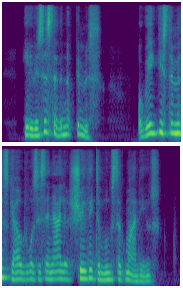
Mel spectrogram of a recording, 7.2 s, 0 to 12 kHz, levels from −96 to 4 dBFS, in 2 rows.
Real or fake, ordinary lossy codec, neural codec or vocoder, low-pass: fake; AAC, 48 kbps; codec, 16 kHz in and 24 kHz out, 0.9 kbps, LongCat-Audio-Codec, four codebook decoder; 10.8 kHz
